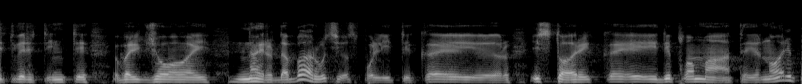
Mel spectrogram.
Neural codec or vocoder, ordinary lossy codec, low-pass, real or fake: none; AAC, 48 kbps; 7.2 kHz; real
